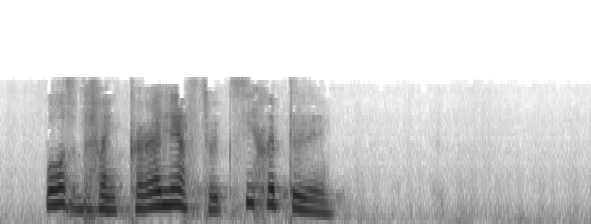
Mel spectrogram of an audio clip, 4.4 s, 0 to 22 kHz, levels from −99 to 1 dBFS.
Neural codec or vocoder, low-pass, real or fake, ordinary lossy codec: codec, 16 kHz, 0.5 kbps, FreqCodec, larger model; 7.2 kHz; fake; MP3, 24 kbps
